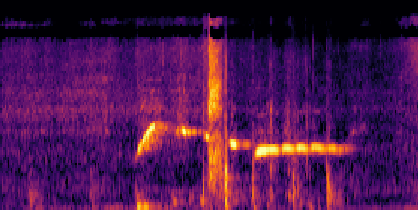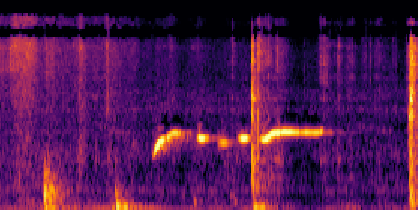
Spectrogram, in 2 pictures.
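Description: A man whistling two short phrases, each beginning with an upward slide and then holding a few steady notes, with several sharp knocks from handling as he moves.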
